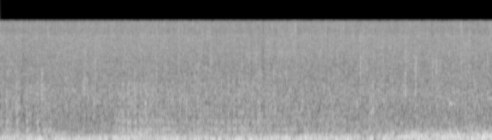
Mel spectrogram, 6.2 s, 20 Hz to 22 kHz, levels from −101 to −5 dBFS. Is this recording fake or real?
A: real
